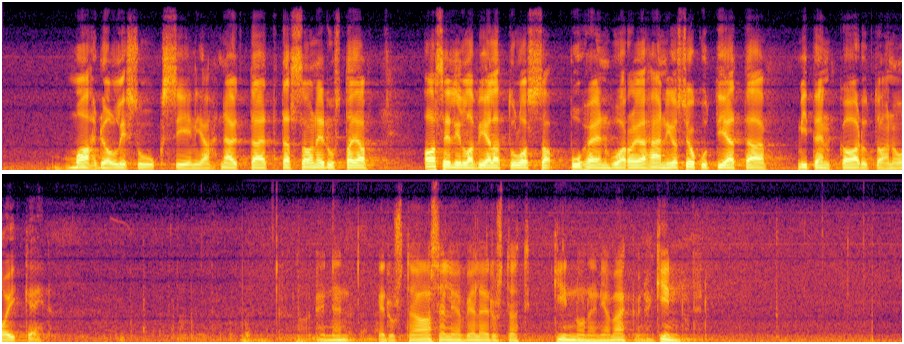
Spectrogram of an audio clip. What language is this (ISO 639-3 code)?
fin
